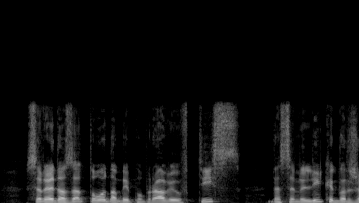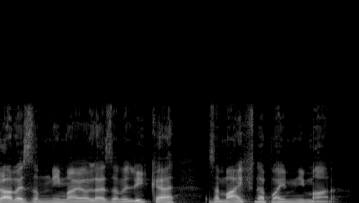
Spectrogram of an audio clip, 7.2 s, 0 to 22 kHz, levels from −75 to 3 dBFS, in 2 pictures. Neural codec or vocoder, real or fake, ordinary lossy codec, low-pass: codec, 24 kHz, 1 kbps, SNAC; fake; none; 10.8 kHz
